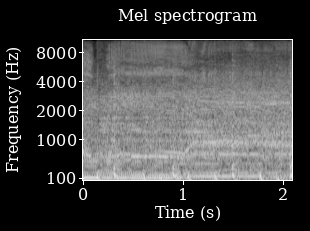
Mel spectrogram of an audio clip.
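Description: Rock band playing: a steady drumbeat, bass and electric guitar, with a long held high note that steps up in pitch about a second in.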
